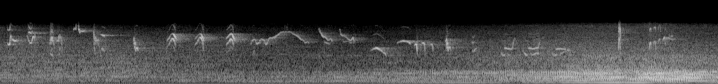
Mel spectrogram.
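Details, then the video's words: An oriental magpie-robin (Lampung magpie-robin) shows off its song repertoire, pouring out a quick, varied run of clear whistles and slurred, chattering notes, several per second, while a low rumbling noise builds toward the end. "Kacer Lampung Keluarkan Isian"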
